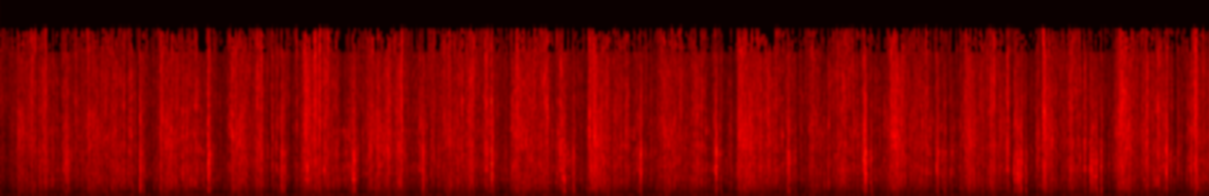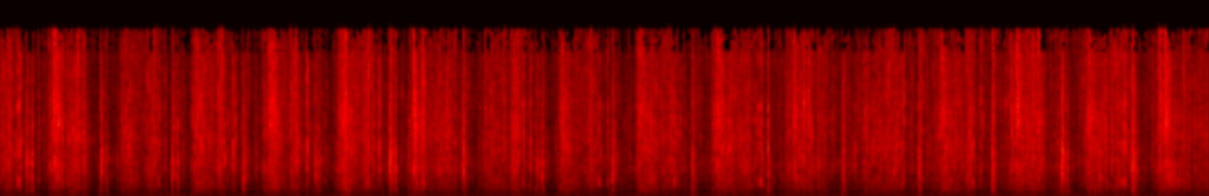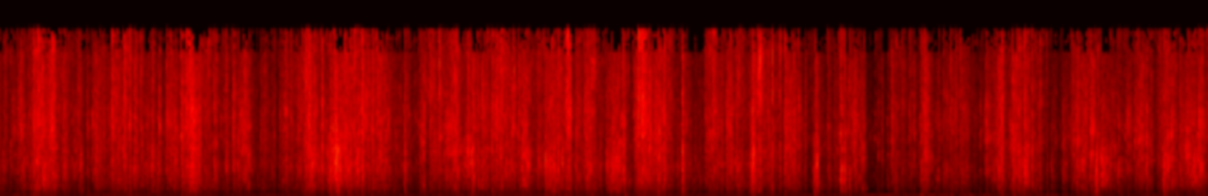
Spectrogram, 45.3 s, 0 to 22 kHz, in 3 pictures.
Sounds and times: playing with few dry corn stalks 0.0 - 45.3

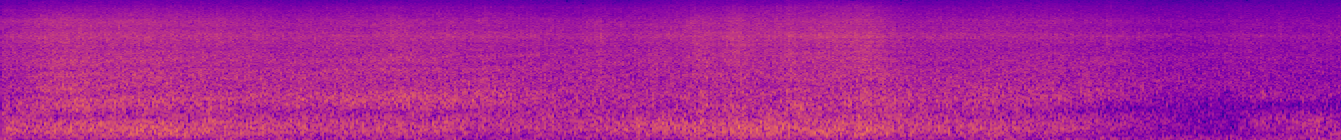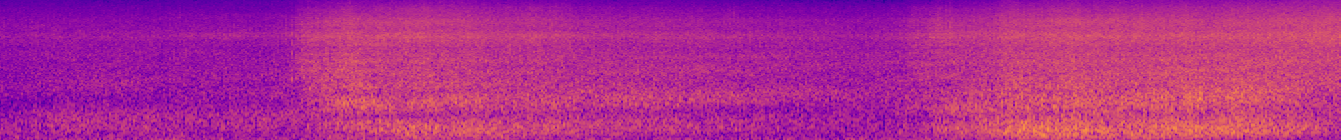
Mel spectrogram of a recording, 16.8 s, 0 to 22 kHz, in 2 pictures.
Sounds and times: the waves 0.0 - 16.7

